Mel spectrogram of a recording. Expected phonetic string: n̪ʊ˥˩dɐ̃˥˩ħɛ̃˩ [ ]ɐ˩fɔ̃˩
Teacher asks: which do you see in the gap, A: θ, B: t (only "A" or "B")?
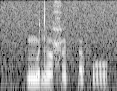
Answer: A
